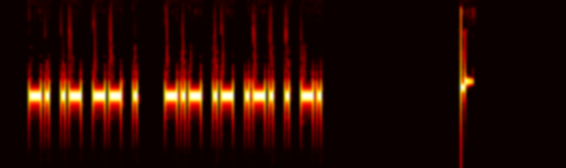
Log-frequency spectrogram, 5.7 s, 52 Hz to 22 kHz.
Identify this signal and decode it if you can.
Morse code, heard as a keyed tone, about 30 wpm, 700 Hz. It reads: NAME KAREN
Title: Practice QSO - Exchange 1 - Beginning - 30wpm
